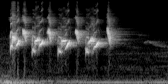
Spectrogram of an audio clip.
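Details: Orange-headed thrush, used to prompt singing, delivering a fast chattering run of warbled notes lasting about a second, ending with a faint thin whistle.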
